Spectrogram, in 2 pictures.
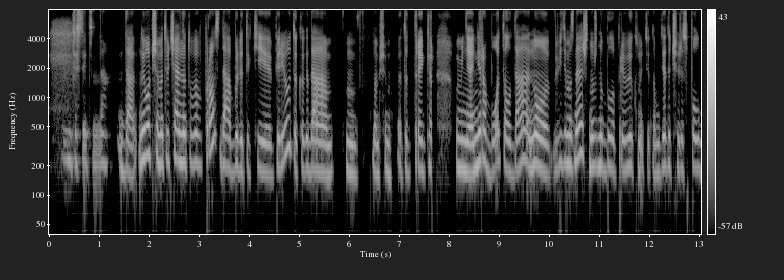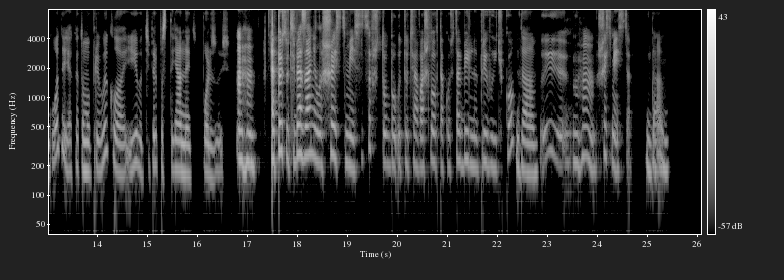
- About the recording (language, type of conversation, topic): Russian, podcast, Какие маленькие шаги помогают тебе расти каждый день?
- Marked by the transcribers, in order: tapping; other background noise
